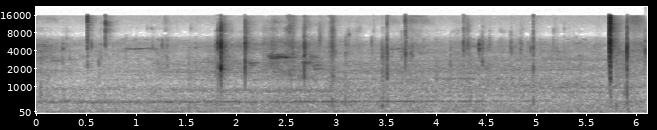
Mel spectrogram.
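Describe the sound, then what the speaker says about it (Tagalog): Scissors snip through freshly harvested farm produce: two crisp, sharp cuts stand out over a steady faint outdoor background, with a few softer handling clicks between them. "Tamang tama mga kaibigan, may gunting tayo."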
